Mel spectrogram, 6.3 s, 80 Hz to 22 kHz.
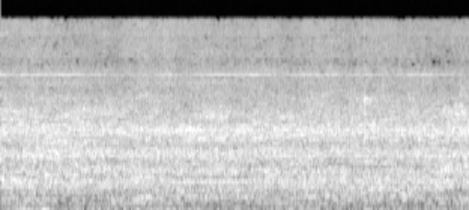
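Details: Dyson DC07 upright vacuum with the floor tool base moved aside to expose the brushes, picking up debris: steady airy motor rush with a constant hiss and no catching or stalling; floor tool working as it should.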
